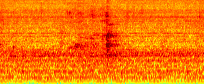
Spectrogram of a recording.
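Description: A faint click of a small calendar tile knocking against its holder as the day tiles are swapped, about a second in, over a steady low background hum.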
